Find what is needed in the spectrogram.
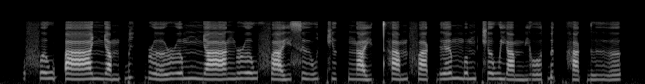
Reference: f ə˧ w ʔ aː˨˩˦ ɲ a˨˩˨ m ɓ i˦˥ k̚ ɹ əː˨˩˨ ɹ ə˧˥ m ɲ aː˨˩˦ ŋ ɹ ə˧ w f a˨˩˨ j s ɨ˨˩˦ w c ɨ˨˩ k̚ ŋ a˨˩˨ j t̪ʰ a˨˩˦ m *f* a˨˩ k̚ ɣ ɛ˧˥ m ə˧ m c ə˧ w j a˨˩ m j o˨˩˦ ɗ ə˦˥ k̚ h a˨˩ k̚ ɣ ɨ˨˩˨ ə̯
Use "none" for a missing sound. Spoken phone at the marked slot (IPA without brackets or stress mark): f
